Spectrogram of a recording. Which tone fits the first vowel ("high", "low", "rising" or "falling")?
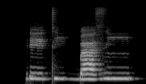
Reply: low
